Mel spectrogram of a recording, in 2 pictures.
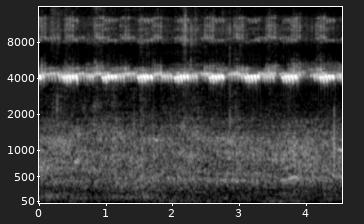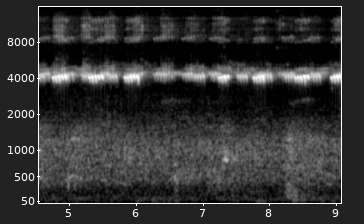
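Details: Crickets chirp at night in steady high-pitched pulses, a clear trilling note repeated a little under twice a second.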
